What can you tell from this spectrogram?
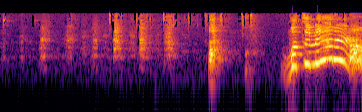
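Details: Pet dog indoors, kept in while someone cleans a room, throwing a tantrum because it heard people outside and wants to go out: soft breathy pulses, then a loud drawn-out whining howl that rises and wavers at the end.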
